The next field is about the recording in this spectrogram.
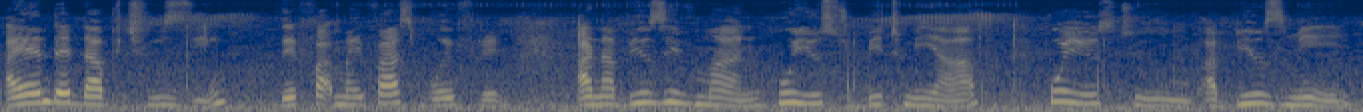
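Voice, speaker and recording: Earnest woman with street noise. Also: on the high side. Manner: halting, earnest, with restarts and pauses. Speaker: vlogger. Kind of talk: personal testimony vlog. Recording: clear outdoor street noise behind.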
